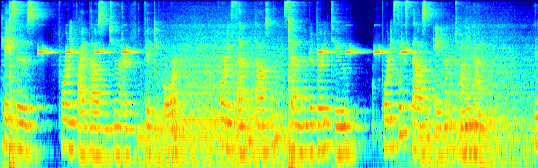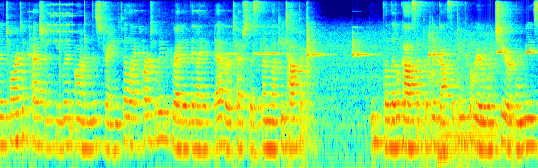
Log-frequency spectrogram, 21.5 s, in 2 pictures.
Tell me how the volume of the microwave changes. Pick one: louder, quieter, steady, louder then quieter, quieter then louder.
quieter then louder.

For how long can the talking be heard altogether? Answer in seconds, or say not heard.
19 s.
